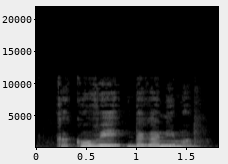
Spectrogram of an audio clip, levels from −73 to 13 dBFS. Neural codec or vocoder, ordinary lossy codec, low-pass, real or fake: none; MP3, 48 kbps; 14.4 kHz; real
